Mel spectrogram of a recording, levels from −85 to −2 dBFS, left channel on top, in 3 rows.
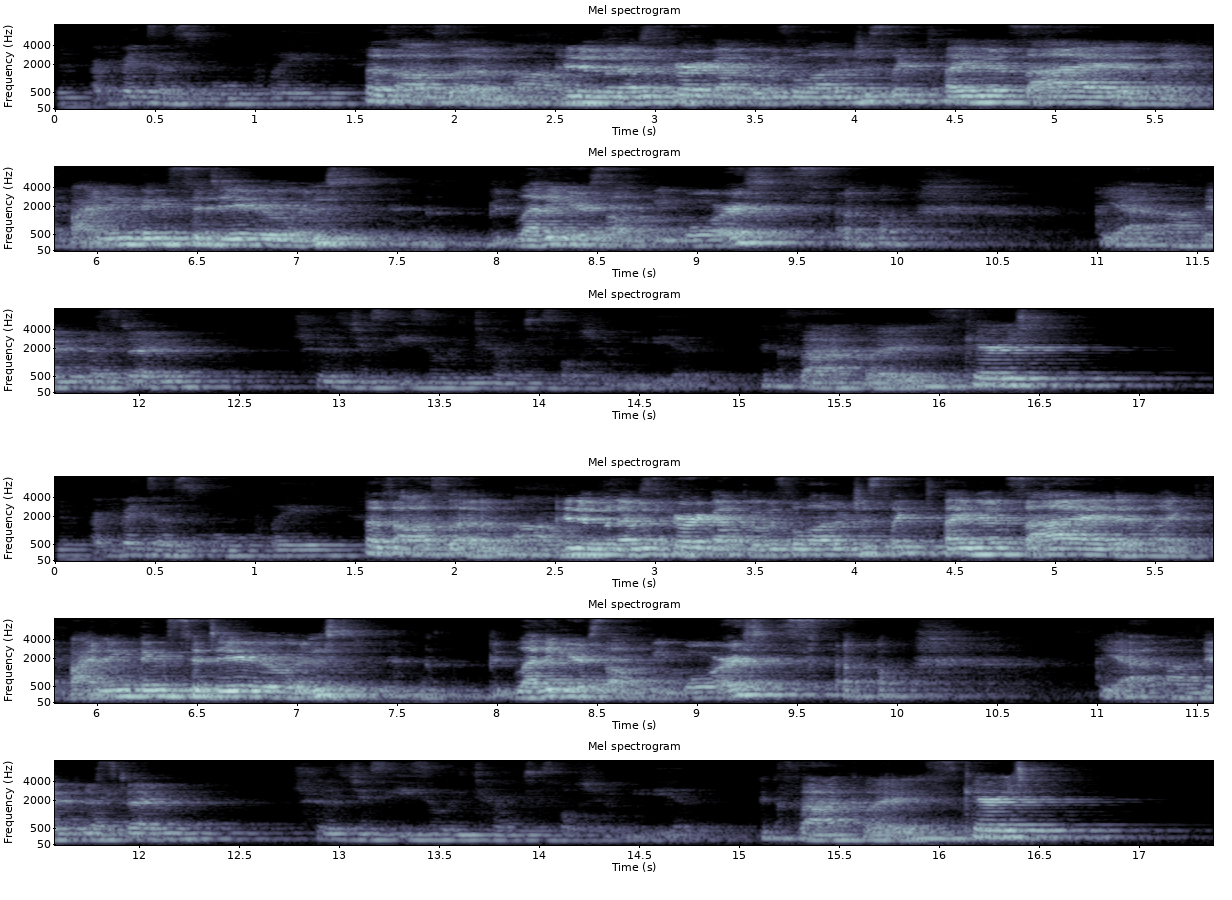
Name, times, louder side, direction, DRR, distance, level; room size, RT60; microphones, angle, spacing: voice 1, 0.0-1.3 2.3-3.1 8.1-8.7 11.0-11.9 12.8-14.8, right 1 dB, 5° right, -9 dB, 1.8 m, -39 dB
voice 2, 1.5-7.3 7.6-10.5 11.0-12.3 15.1-16.4, right 2 dB, 75° right, -2 dB, 1.1 m, -27 dB
9.9 x 5.0 x 2.4 m, 1.2 s
head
